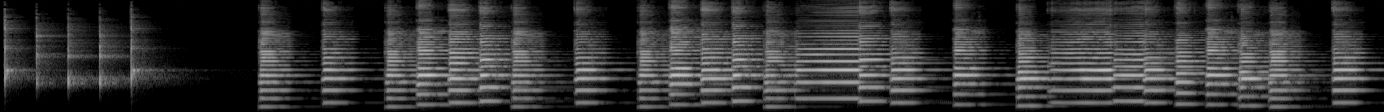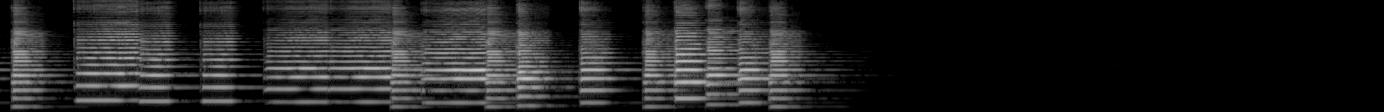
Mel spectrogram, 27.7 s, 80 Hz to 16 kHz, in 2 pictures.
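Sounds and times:
oboe duet: 0:02.6 - 0:22.0.

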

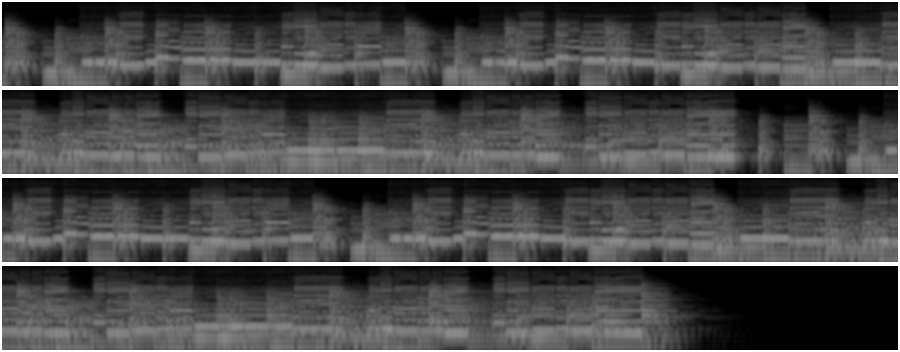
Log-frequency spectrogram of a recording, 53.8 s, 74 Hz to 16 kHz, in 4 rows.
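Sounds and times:
saxophone playing: 0:00.1 - 0:50.9.

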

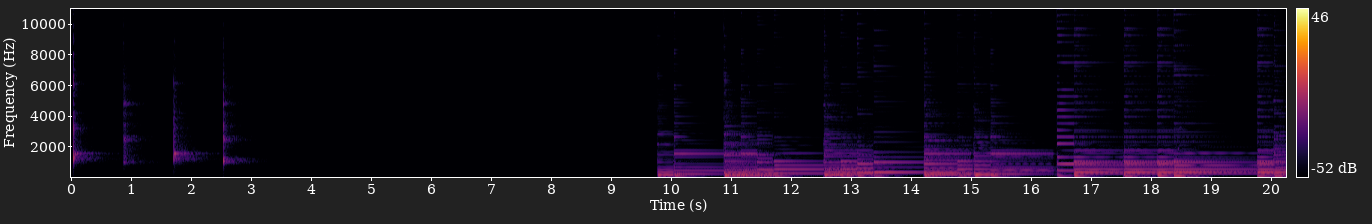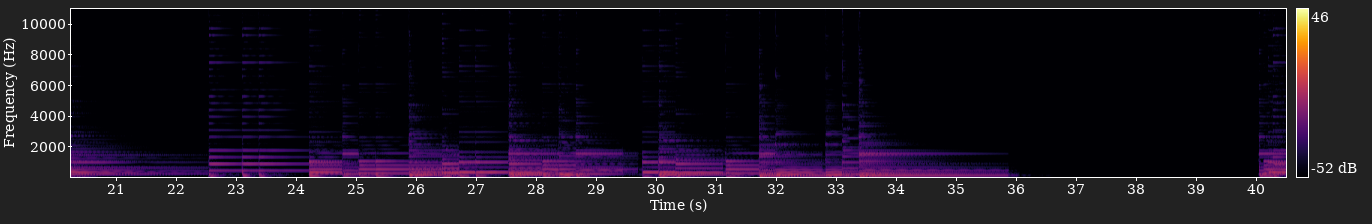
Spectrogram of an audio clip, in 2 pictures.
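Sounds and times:
guitar duet: 0:09.8 - 0:35.9, 0:40.1 - 0:40.4.

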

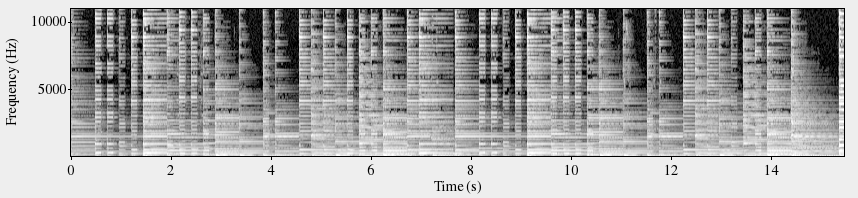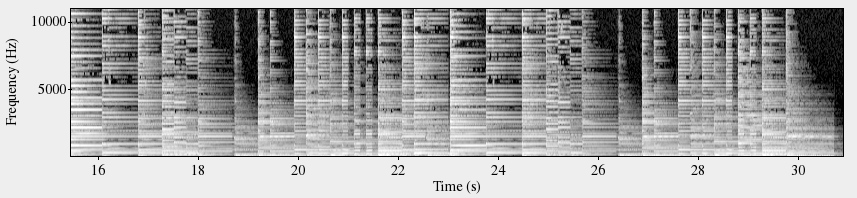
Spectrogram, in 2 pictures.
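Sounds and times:
guitar: 0:00.0 - 0:30.8.

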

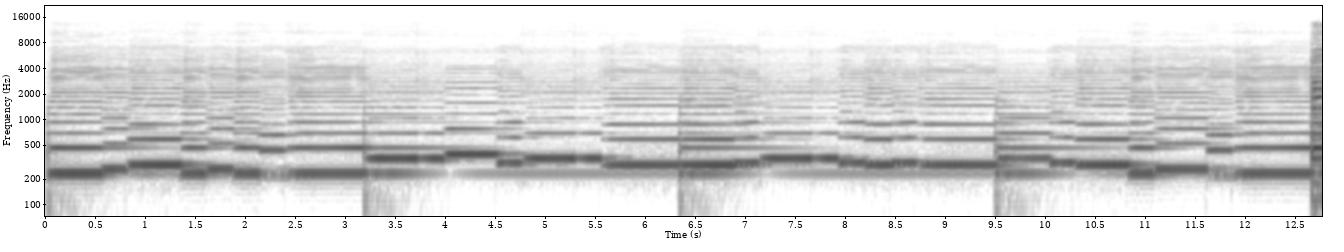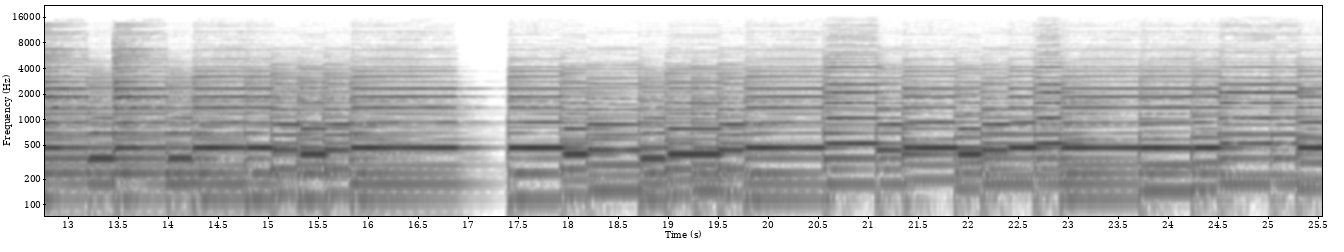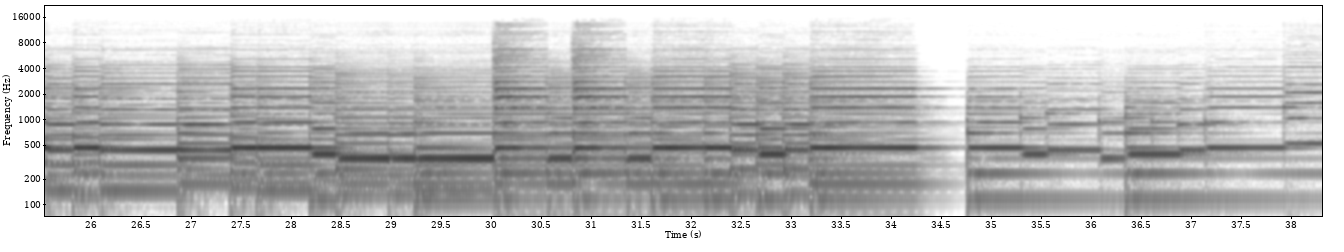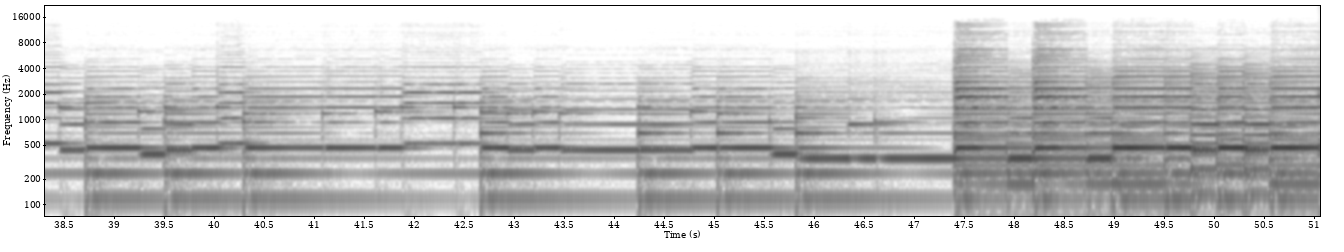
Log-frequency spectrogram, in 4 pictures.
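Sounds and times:
saxophone: 0:00.0 - 0:51.0.

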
